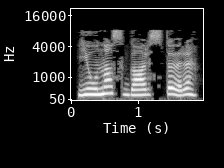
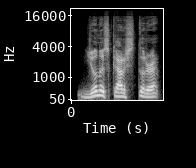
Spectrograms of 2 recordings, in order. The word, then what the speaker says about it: Jonas Gahr Støre: Get that on and Jonas Gahr Støre. Jonas Gahr Støre.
